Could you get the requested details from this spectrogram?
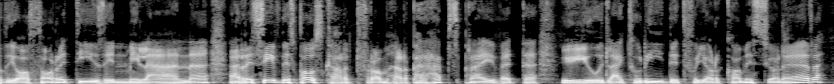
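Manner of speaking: put-on a pompous Milanese inspector in an Italian accent. Inspector introduces himself to Scotland Yard, Italian accent. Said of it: "to do the accent".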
